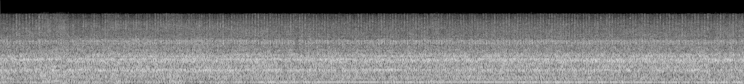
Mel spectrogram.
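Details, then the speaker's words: Fordson Super Major tractor diesel after fitting a new engine with new filters, hoses, fan belt, battery leads and starter solenoid switch. Steady, even idle with a smooth regular beat and no knocks or misses. It picked straight up and runs healthy. "yeah that was good though wouldn't it yeah that sounded nice and it picked straight up"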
